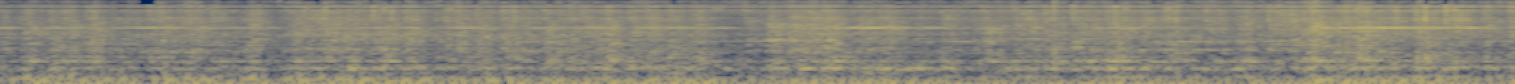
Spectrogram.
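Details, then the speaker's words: Boosted Fox-body Mustang running after repair of over-boost damage: deep steady rumble, even firing, no knocks or rattles at fast idle; everything sounds pretty good. Normal running. "all right everything sounds pretty good"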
